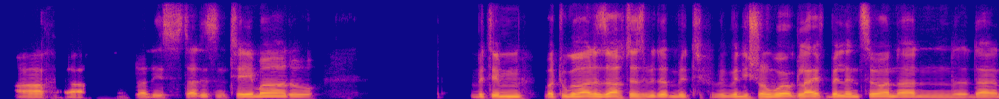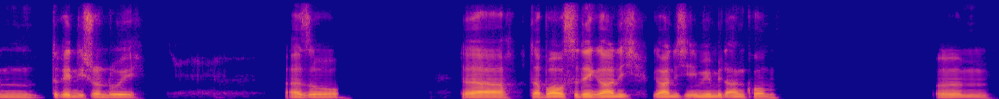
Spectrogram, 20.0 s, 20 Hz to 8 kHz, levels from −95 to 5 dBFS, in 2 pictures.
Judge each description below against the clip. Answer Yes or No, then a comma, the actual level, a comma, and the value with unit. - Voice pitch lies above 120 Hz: No, very low, 95 Hz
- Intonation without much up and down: No, average, 3.4 semitones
